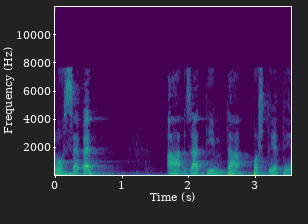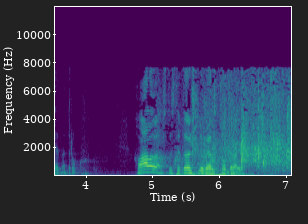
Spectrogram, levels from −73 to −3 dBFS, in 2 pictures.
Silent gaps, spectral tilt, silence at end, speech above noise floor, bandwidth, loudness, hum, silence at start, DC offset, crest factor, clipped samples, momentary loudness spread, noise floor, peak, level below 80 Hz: none; -4 dB/octave; 0 s; 31 dB; 8 kHz; -25 LUFS; none; 0 s; under 0.1%; 24 dB; under 0.1%; 16 LU; -56 dBFS; -2 dBFS; -36 dBFS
